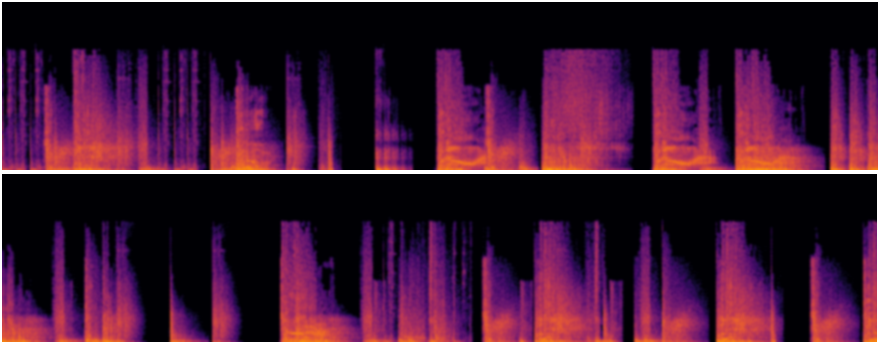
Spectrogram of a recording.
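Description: Heavy punches and kicks thud against a sandbag in quick bursts.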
